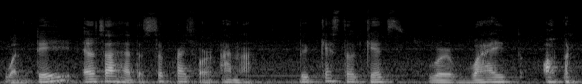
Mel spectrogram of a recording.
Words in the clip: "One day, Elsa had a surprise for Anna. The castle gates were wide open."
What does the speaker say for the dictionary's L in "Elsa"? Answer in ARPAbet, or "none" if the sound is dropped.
L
